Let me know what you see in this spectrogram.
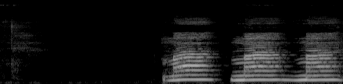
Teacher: dia cukup mempertemukan luar luar bibir kita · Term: huruf ma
